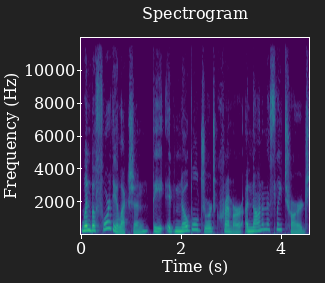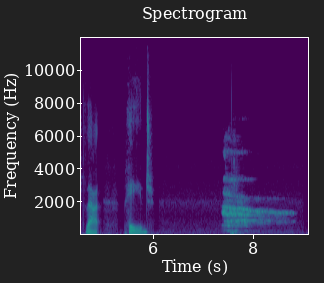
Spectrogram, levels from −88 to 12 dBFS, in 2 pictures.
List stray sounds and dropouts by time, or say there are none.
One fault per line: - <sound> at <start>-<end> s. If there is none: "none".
- sigh at 7.4-8.9 s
